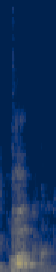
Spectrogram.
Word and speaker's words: Paulk: I know it ain't just Paulk. It's Paulk. I want to pronounce my man name right, because I was calling you Paulk. It's got a U in it.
